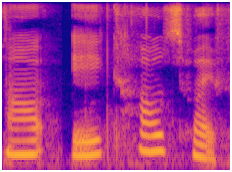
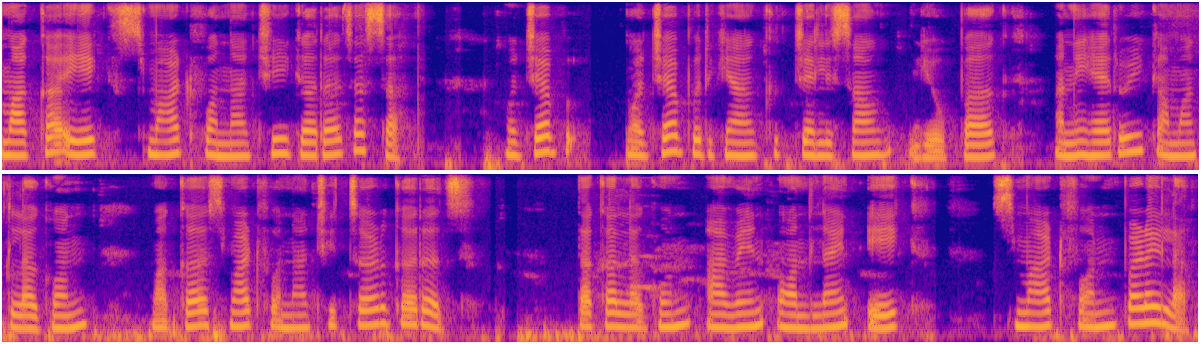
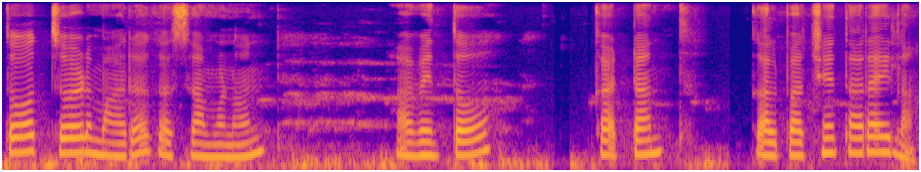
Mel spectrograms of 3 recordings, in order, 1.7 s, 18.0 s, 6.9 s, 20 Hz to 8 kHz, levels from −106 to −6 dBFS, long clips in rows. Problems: none marked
